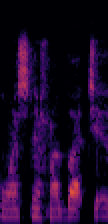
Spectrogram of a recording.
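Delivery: very hushed, bone-dry deadpan delivery. Parent retelling a daughter's reply to the ex-wife, retelling a deadpan line. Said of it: "looked at her deadpan and said".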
